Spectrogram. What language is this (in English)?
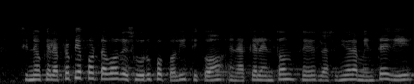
Spanish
